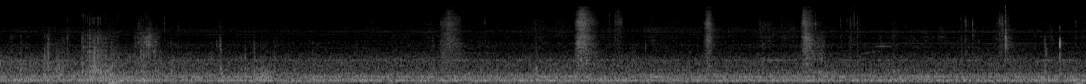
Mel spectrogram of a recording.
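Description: Steady low background hum of outdoor garden ambience, with about eight small sharp clicks and ticks scattered irregularly through it.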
